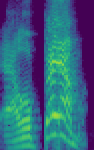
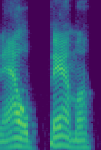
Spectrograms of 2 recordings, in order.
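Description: First: It is yelled like Forrest Gump. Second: It is said in a plain, normal voice.

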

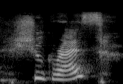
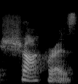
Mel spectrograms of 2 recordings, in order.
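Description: First: The word is said in an Indian-style pronunciation. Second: The word is said in an American-style pronunciation. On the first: The speaker calls it right. "I will try to pronounce it correctly. So I think you pronounce it as chakras" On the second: The speaker calls it wrong. "For me, it's easier to say chakras"

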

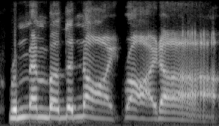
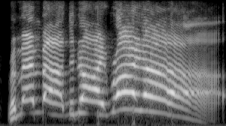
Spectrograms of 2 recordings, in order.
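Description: First: It is said in a calm, plain way. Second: It is said in a wild, manic way.

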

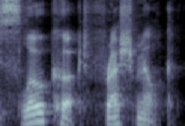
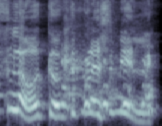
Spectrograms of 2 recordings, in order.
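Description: First: It is read in the speaker's normal voice. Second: It is said in an exaggerated Italian-style accent.

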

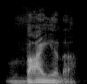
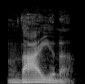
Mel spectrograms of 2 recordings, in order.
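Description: The two takes are said the same way.

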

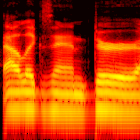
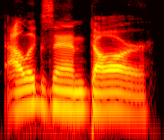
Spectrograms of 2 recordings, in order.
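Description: First: The final syllable has an 'eh' vowel. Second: The final syllable has an 'ah' vowel. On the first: The speaker calls it wrong. "not Alexander ... they're going to throw that E in there" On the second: The speaker calls it right. "it's Alexander"

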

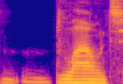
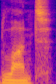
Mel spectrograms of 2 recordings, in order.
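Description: First: The vowel rhymes with the word count. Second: The vowel rhymes with the word hunt. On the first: The speaker calls it wrong. "you pronounced the name of this character as Blount, and it is spelled that way, as in like Count" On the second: The speaker calls it right. "this is probably meant to be pronounced as Mr. Blunt"

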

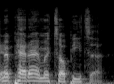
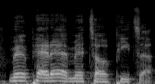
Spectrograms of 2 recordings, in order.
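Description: First: It is said fast. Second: It is said slowly.

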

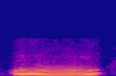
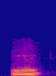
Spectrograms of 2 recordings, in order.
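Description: First: The vowel is held longer. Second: The vowel is held briefly. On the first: "a long vowel" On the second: "a short vowel"

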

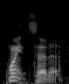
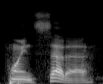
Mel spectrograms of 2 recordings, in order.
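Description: First: The first syllable sounds like the word 'point'. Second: The first syllable is 'poin' with no t sound. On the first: "like pointing a finger at someone" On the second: "but it's pronounced poinsettia"

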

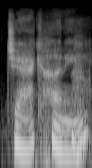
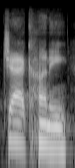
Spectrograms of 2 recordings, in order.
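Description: First: It is said in a put-on, prettier voice. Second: It is said in the speaker's ordinary voice. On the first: The speaker calls it right. "in a different, more beautiful voice" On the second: The speaker calls it wrong. "not in this voice"

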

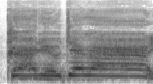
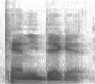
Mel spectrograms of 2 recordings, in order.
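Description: First: It is yelled, sounding furious. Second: It is said calmly, in Cyrus's style.

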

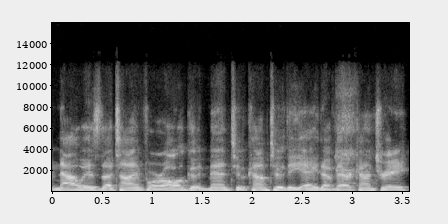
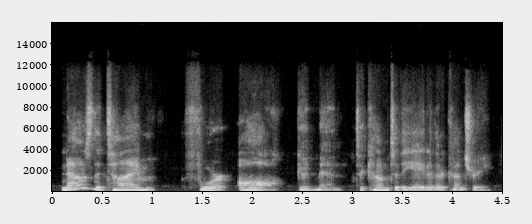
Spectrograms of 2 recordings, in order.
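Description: First: It sounds stiffly read aloud, like an announcer. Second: It sounds natural and conversational, like everyday talk.

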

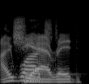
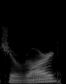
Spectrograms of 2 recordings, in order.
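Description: First: The name is said like Jared. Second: The name is said like Gerard. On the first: The speaker calls it right. "Apparently it's Jared" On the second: The speaker calls it wrong. "His name is not Gerard"

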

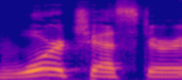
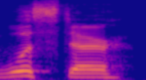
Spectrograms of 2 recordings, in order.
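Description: First: The name is said as it is spelled. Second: The name is said the local way. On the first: The speaker calls it wrong. "I said it incorrectly" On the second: The speaker calls it right. "instead of"

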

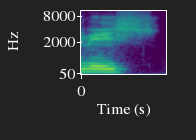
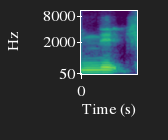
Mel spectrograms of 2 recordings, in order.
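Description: First: It is said the British way. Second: It is said the American way. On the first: "I say niche" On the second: "I think you say niche. ... How do you say it in the States?"

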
